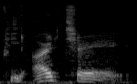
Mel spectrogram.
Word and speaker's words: PRTE': And again, we have with us PRTE.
